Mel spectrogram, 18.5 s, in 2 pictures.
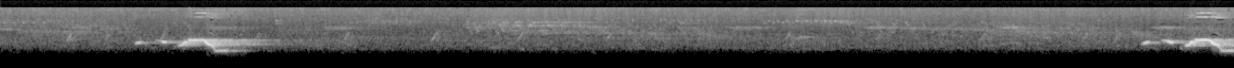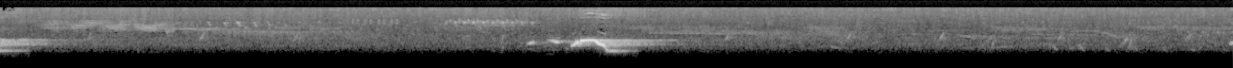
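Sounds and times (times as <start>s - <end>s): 
oriole song of slurred whistled phrases: 0.1s - 2.7s, 5.4s - 11.6s, 12.6s - 14.8s, 16.3s - 18.4s.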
